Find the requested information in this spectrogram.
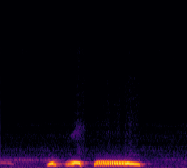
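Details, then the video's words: Spotted dove kept as a lure for wild doves, one phrase of two short coos leading into a long, even, buzzing coo that fades at the end. "Tiếng Chim Cu Mồi Thúc Gù Và Gáy Gọi/ Chim Cu Gáy Kích Bổi Nhanh Nổi Hiệu Quả"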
